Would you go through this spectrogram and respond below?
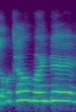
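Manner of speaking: very high shout, stretched out. Retelling shouting back at security from the water: retelling own yell. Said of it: "I was yelling back".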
